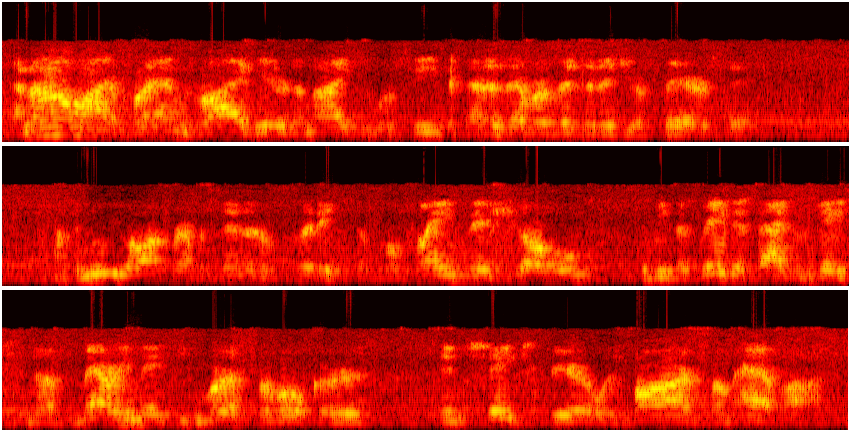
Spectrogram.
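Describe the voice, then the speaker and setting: A man's voice: medium pitch, brisk, natural voice. Man playing a glib showman in a noisy old talkie. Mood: grandiose, hawking. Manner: grandiose showman patter, smooth-talking. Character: glib, flirtatious traveling medicine-show pitchman. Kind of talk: 1930 early talkie film acting. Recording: noisy, dull 1930 film soundtrack.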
